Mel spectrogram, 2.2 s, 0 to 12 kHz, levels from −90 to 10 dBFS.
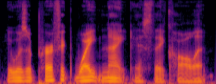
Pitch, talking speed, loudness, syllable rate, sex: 85 Hz, 280 wpm, -20 LUFS, 6.1 syllables/s, male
